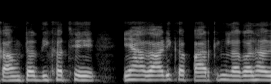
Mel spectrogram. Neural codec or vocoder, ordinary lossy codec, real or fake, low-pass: codec, 16 kHz, 8 kbps, FreqCodec, smaller model; none; fake; none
